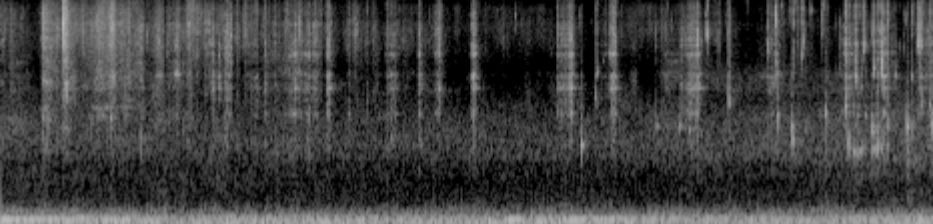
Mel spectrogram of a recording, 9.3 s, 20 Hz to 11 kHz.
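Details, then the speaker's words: Nissan Skyline GTR R32, rarely driven in winter, catch can drained during oil change: short trickle with scattered drips, never steady flow; only small amount of condensate, smelling of ethanol. "Alright, so now we're going to go ahead and drain the catch can. As you can hear, there's just a little bit in there. It's not too bad."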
